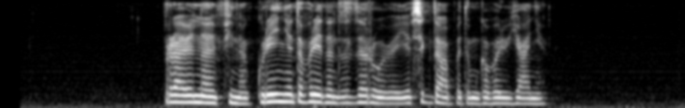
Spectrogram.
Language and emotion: Russian, angry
